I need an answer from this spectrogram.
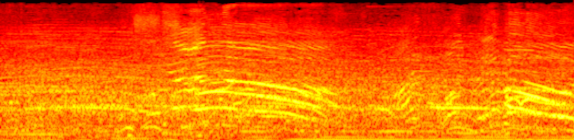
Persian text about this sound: فردای آن روز جمعیت بزرگی که برای عید آمده بودند وقتی شنیدند عیسی در راه اورشلیم است شاخه های نخل به دست گرفتند و به استقبال او رفتند آنها فریاد میکردند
